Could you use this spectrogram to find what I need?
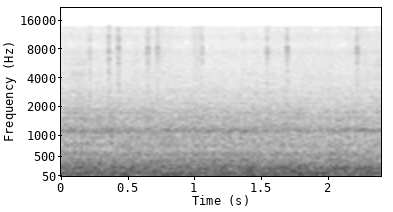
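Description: Interior car driving noise, a constant low engine and road rumble with a faint steady hum, and no one speaking.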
